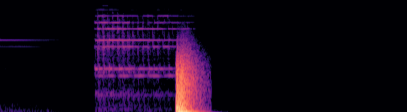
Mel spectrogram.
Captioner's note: sound of head banging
